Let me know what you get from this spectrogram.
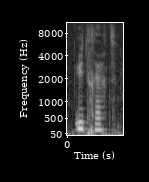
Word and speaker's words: Utrecht: Utrecht, aux, Pays-Bas, depuis un an et demi.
